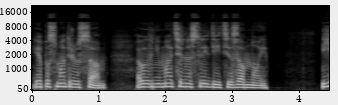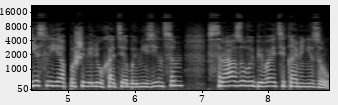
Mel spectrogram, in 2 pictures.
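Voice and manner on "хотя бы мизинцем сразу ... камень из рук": ordinary delivery, nothing marked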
